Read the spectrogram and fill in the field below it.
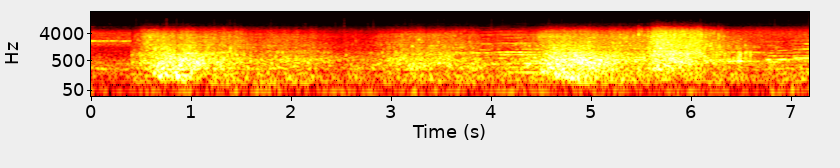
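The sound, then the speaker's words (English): Heavy ocean waves surge and crash in two big swells over a constant roar of rough, churning sea during a shipwreck, loud, with no voices. “Quick there, pour oil on the sea! Our only hope.”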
